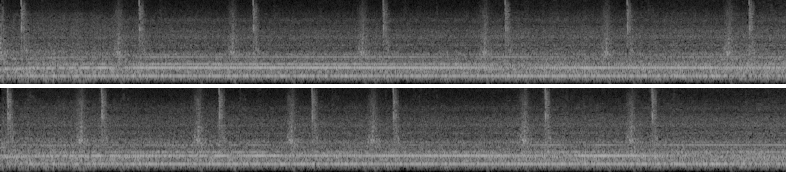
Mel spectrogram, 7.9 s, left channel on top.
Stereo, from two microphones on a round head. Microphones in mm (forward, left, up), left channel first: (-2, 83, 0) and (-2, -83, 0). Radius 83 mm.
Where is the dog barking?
No dog barking in this recording.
